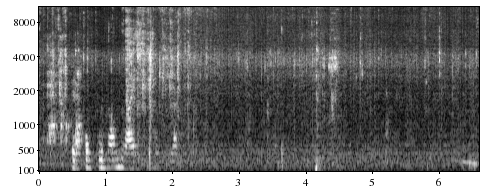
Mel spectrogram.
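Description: A langoustine tail and pumpkin pieces sizzling in oil on a hot plancha, a steady hiss with scattered crackles and spits. It is strongest over the first couple of seconds, then settles.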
